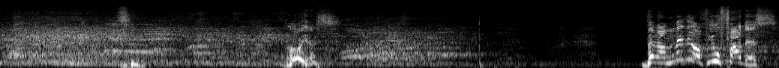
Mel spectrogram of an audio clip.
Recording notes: Preached at the Action Conference 2023, Zimbabwe.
